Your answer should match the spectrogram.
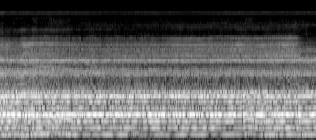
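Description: Qawwali singing: a male lead voice drawing out wavering, ornamented phrases over a steady held harmonium drone, with no drum strokes.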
